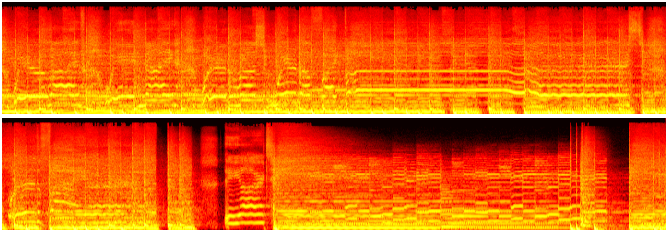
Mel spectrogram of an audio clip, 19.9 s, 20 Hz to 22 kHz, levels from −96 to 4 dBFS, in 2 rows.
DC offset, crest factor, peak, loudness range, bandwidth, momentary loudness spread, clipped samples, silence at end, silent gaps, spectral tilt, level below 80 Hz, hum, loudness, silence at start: under 0.1%; 14 dB; -2 dBFS; 3 LU; 18 kHz; 5 LU; under 0.1%; 0 s; none; -5 dB/octave; -24 dBFS; none; -17 LUFS; 0 s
